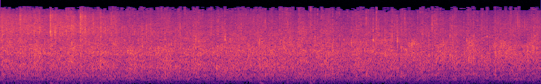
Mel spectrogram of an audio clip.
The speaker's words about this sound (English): Come on, give her a hand. Bless you guys.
